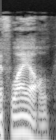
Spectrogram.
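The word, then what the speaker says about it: Fayal: of the group FAL the people there pronounce it FY and put the accent on the first syllable we anchored in the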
